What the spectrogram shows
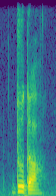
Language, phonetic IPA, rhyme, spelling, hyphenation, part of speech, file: Hungarian, [ˈdudɒ], -dɒ, duda, du‧da, noun, Hu-duda.ogg
- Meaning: 1. horn (sound-making apparatus) 2. bagpipe 3. hooter (a woman's breast)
